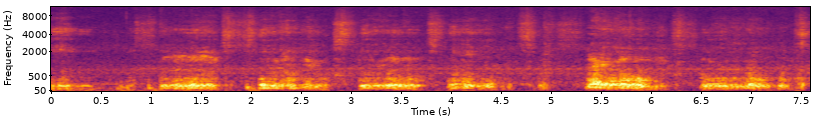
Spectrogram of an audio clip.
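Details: Bentley, a large Golden Saint Bernard, rolls on a living room carpet scratching his itches, growling with every roll out of enjoyment; low rumbling growls repeat about once a second amid rustling of fur on carpet.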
